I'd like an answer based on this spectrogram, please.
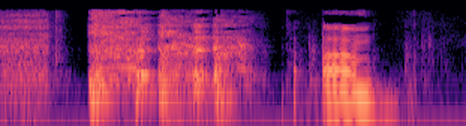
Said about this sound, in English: I've got a cough.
